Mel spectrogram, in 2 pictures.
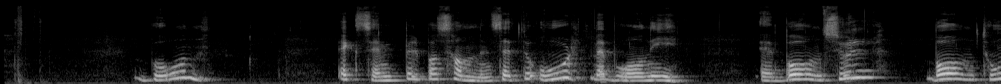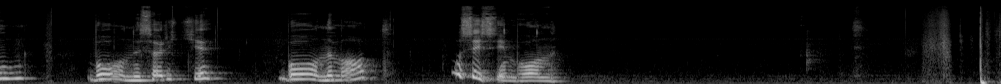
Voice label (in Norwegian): "bån", Numedalsmål; Eksempel på sammensette oL mæ bån i, æ: bånsull, båntong, bånesørkje, bånemat, syskjinbån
